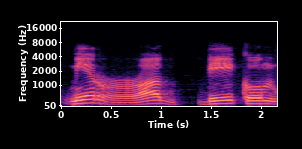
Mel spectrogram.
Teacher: dia hanya dimasukkan aja tanpa didengungkan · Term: idgham bila gunah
